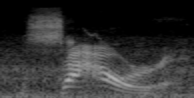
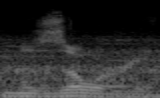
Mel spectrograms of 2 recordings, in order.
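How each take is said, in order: First: The middle consonant is a hissing s sound. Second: The middle consonant is a buzzing z sound. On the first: "It's spelled like you would say Missouri" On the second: "Like a Z, Missouri. That's how I always said it growing up"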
